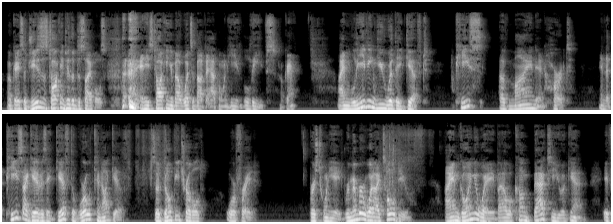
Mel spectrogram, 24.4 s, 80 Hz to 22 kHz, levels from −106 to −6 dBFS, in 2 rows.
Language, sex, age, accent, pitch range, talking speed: English, male, 40-59, American, 120-150 Hz, 170 wpm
